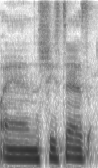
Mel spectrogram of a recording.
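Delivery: normal talking voice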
